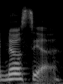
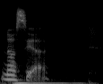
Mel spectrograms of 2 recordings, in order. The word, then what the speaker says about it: Gnosia: So, you just assume that's how it's pronounced. Okay. Nosia. Nosia.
